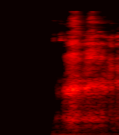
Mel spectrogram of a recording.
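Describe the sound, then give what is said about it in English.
A yawn starts abruptly after a moment of silence, a breathy, open-mouthed exhale with a faint voiced tone that holds steady, with no talking. “I caught that yawn too, just so you guys know.”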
